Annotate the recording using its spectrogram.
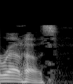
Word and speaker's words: Rathaus: It's Rathaus. R-A-T-H-A-U-S. It's actually pronounced. – That. – It's actually pronounced Rathaus, and it means government building.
